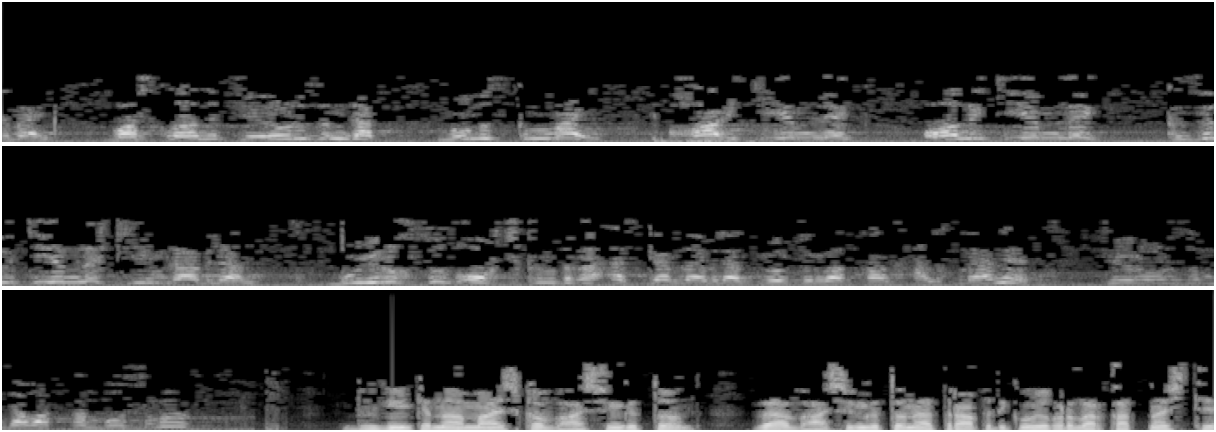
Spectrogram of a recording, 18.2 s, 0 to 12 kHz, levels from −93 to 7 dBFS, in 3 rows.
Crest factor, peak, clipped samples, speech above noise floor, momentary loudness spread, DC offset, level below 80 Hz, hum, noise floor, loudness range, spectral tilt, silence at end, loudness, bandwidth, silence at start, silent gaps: 18 dB; 0 dBFS; under 0.1%; 27 dB; 19 LU; under 0.1%; -46 dBFS; none; -45 dBFS; 11 LU; -9.5 dB/octave; 0 s; -18 LUFS; 6 kHz; 0 s; none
